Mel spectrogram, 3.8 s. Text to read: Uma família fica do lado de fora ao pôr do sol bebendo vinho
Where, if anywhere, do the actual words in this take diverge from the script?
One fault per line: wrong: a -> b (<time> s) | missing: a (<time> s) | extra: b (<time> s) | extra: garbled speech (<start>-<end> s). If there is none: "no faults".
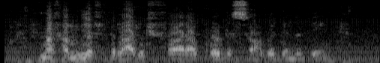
missing: do (1.1 s)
